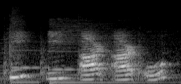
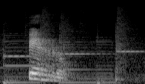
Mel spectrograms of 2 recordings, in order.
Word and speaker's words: perro: You are hitting your tongue onto your palate and it's intermittently hitting it and it's creating a vibration.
